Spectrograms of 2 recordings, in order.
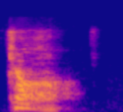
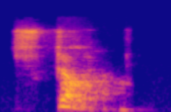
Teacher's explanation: So you see, in a word like, look at the two words you are writing here, stop, and the other word is top. So top, ta can be aspirated, and in the word stop, ta does not have to be aspirated. So if I want to do it, I should not be speaking like stop, stop.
